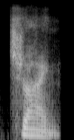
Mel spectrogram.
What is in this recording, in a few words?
"shrine", Indian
